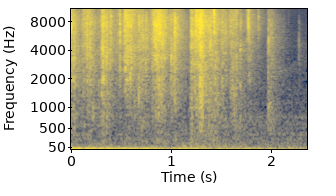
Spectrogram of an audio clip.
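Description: Foil wrapper of a football trading-card pack crinkling as it is torn open by hand, a run of quick crackles that drops away near the end.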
